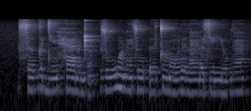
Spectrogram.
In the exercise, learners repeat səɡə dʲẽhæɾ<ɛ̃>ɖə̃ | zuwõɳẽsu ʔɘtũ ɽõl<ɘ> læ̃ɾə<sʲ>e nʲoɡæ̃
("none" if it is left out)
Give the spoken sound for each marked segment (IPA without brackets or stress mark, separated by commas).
ə̃, ɘ, sʲ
